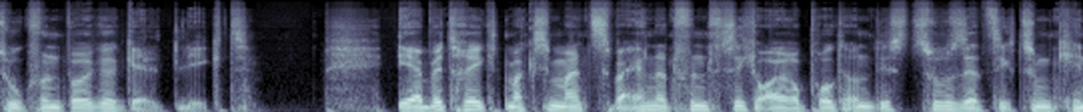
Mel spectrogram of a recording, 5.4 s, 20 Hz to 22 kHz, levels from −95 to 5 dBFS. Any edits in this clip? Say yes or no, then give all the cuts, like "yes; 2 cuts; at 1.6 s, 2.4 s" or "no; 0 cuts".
yes; 1 cut; at 4.2 s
